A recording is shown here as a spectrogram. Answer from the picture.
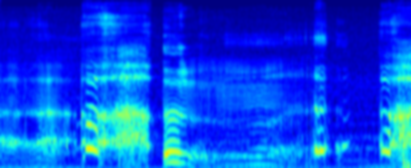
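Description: A woman's voice moaning in pain after being struck down: short falling cries about one and two seconds in, and a brief one near the end.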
